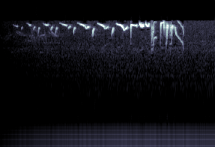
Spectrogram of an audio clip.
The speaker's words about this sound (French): Une mésange a rompu le silence du jardin.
